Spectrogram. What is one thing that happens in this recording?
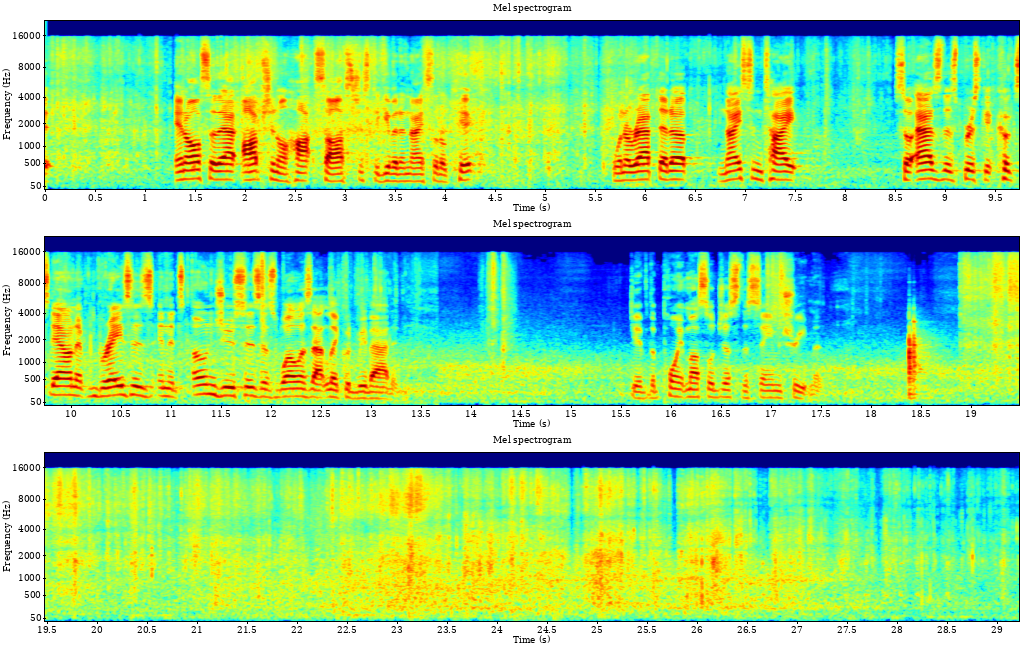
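Aluminium foil crinkles and rustles as it is folded and pressed.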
